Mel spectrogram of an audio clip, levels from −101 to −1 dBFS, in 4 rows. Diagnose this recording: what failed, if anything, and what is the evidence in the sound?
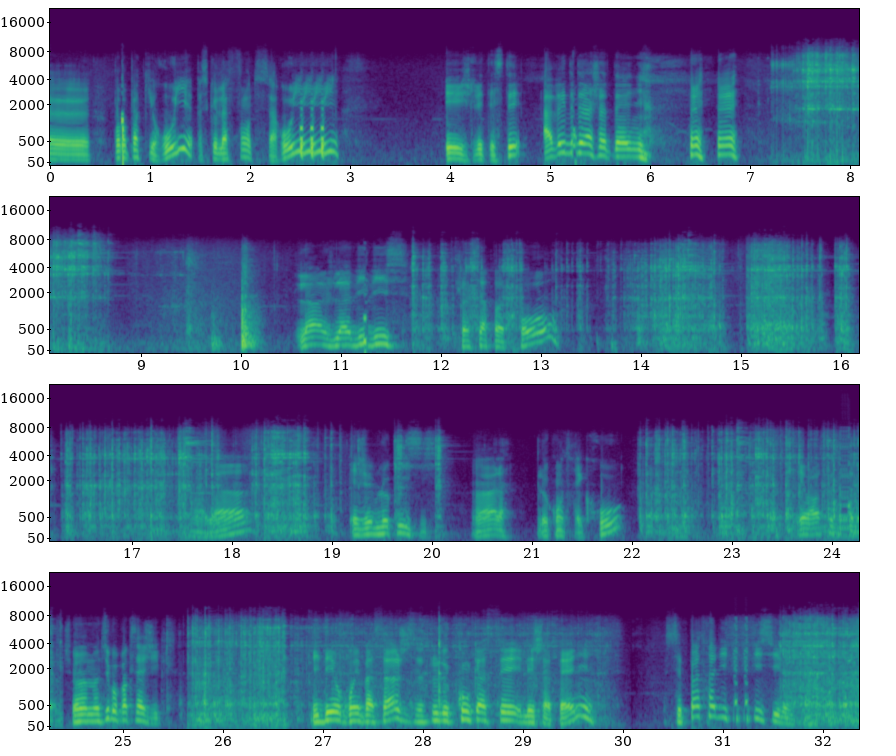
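This is a case of repeated frames at the codec or storage stage. You can hear stutters at 0.69, 2.50, 5.21, 11.22, 24.07 and 31.10 s. The blocks run from 26.1 ms up to 156.7 ms, and they come in steps of about 26 ms, which fits compressed frames of that size. Some blocks replay several times: the 104.5 ms one at 2.50 s repeats three extra times, so the clip gains nearly 0.9 s in total.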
